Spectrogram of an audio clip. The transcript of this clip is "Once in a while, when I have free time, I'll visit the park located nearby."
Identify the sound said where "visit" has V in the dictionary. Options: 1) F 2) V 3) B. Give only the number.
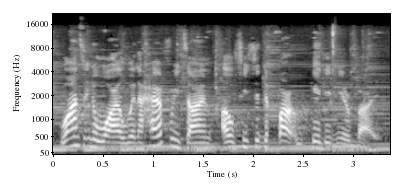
1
